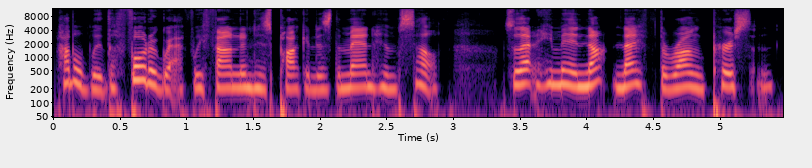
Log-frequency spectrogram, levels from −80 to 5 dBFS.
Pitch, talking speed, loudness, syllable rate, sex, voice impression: 225 Hz, 230 wpm, -19 LUFS, 6.0 syllables/s, female, very feminine, very adult-like, middle-aged, very thin, very tensed, slightly powerful, very bright, very hard, very clear, very fluent, slightly cool, slightly intellectual, refreshing, slightly sincere, very unique, slightly elegant, very lively, very strict, very intense, very sharp, light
